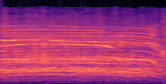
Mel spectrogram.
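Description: A crowd at a freestyle rap battle cheers and shouts loudly in one sustained, dense burst that fades slightly at the end.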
